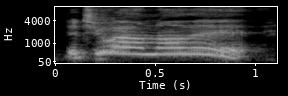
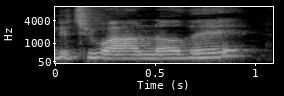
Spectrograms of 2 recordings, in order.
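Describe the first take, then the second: First: Excited shout. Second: Said in the usual way. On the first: Real, not acted. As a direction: call it out to the whole stream, amazed. Repeats question to live viewers.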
